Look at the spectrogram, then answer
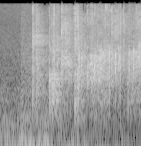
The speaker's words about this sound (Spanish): Y los aplausos, los aplausos del teatro español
